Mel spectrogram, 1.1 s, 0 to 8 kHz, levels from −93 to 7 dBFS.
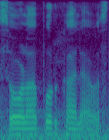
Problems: low volume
